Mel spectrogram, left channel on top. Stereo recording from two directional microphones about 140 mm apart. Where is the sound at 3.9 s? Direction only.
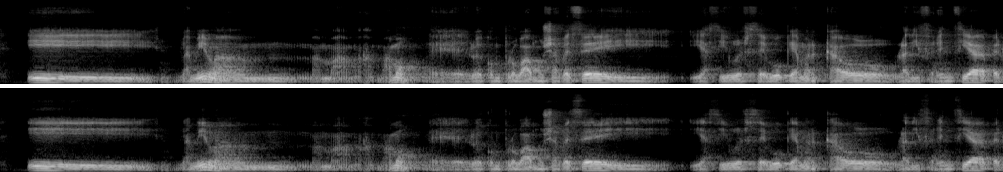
20° right (ahead or behind).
